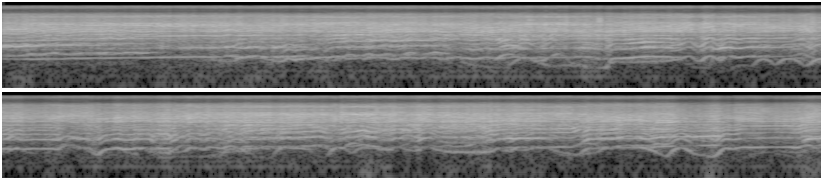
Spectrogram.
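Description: Electric motors of small remote-control cars whine and rev up and down as the cars race over dirt.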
